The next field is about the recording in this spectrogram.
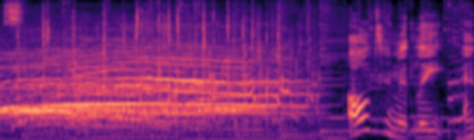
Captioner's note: crowd cheers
